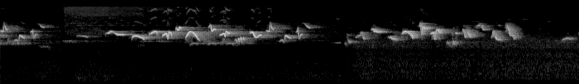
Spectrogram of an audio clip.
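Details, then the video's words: Painted bunting singing a rapid, tumbling warble of high chirped notes in two phrases separated by a short gap, clean with no other sounds. "belo canto do pássaro estamenha pintada (Passerina ciris)"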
